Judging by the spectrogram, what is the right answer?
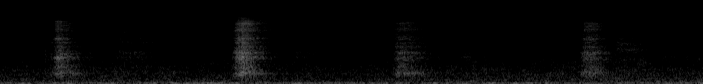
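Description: A man breathing hard. There are short, sharp breaths every one and a half to two seconds, some followed by a fainter one.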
